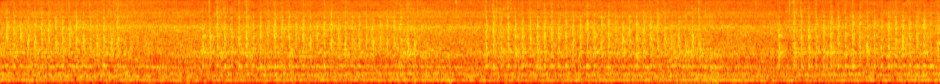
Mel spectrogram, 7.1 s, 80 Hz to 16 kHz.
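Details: Ford Ranger with Argentine 2.3 engine, running: an even, high-pitched whirring hum sits over the engine and holds steady; source of the engine noise unclear.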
